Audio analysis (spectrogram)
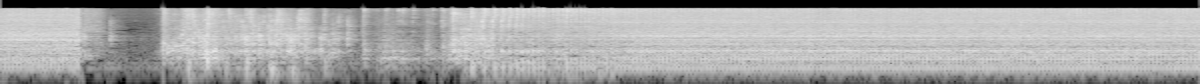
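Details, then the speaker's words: Tecumseh small engine, crankcase breather pumping gray sludge and some smoke, Marvel Mystery Oil in fuel: picks up smartly from low idle to steady high hum, then quick revs taken cleanly; governor acceleration normal. "but I'm gonna do that so you can you hear how well that is it it that it accelerates and I'm also going to give it a couple quick rounds with it so you can hear"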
